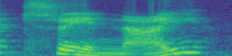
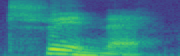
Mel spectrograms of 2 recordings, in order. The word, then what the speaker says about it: trenau: Now then, so either trenau for trains, or we can pronounce it as trene. Okay, I personally pronounce it as trene. Okay, and again, both ways are absolutely fine, but this is the pronunciation underneath there for you.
